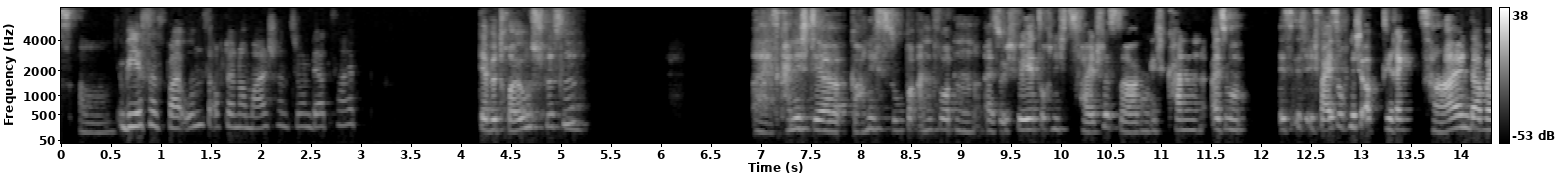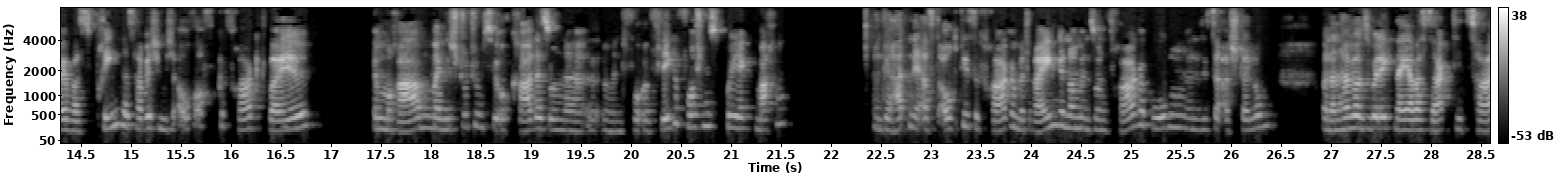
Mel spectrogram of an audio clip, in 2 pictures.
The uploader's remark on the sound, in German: Unser Gespräch wurde Ende Januar im Rahmen eines Instagram-Livevideos aufgezeichnet.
